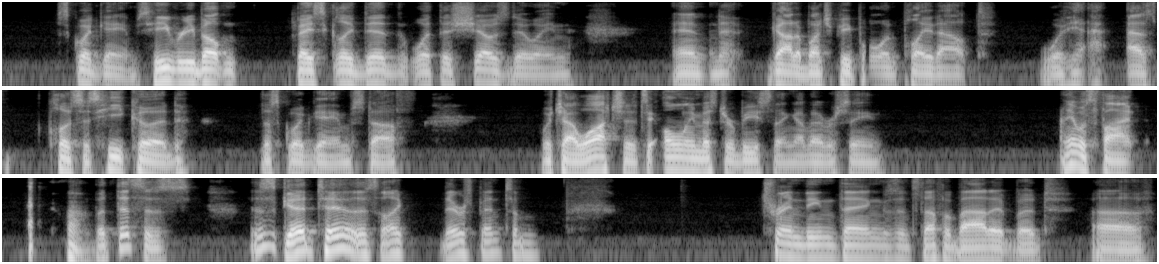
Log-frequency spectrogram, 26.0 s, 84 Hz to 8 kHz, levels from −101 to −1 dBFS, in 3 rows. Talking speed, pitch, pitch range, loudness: 150 wpm, 100 Hz, 85-125 Hz, -22 LUFS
